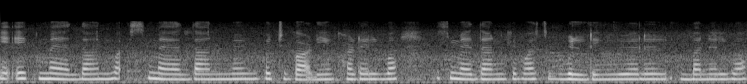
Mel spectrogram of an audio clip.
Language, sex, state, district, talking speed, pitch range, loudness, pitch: Hindi, female, Chhattisgarh, Bilaspur, 160 wpm, 240-255 Hz, -15 LUFS, 245 Hz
